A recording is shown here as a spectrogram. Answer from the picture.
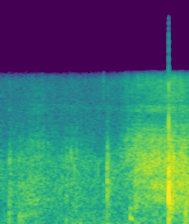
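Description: Faint hiss of fireworks with one short puff about two-thirds of the way through, then a louder hissing rush building near the end.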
